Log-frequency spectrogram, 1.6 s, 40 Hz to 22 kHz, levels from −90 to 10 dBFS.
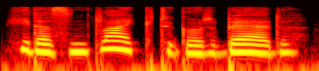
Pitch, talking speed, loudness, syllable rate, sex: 220 Hz, 265 wpm, -18 LUFS, 4.9 syllables/s, female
